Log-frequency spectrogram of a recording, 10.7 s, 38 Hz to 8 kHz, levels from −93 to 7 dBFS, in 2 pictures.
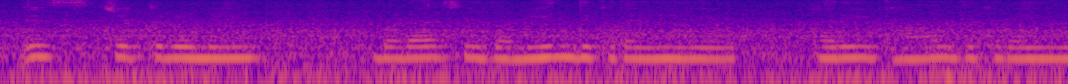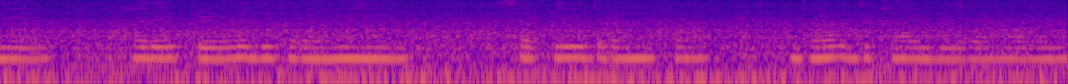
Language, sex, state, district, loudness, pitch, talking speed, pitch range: Hindi, female, Chhattisgarh, Rajnandgaon, -41 LUFS, 200 Hz, 150 wpm, 195-205 Hz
